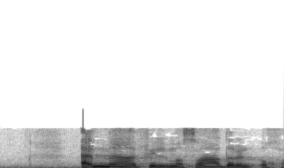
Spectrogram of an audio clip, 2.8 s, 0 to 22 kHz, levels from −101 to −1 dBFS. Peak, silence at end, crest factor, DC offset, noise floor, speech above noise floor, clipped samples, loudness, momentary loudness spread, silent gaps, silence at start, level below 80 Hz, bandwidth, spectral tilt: 0 dBFS; 0 s; 20 dB; under 0.1%; -42 dBFS; 24 dB; under 0.1%; -18 LUFS; 6 LU; none; 0.3 s; -46 dBFS; 5.4 kHz; -10 dB/octave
